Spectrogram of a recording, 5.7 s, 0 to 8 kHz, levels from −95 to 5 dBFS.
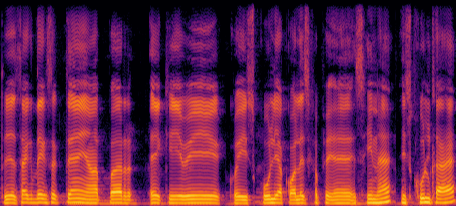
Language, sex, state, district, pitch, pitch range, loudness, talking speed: Hindi, male, Bihar, Begusarai, 140 Hz, 130-150 Hz, -12 LUFS, 210 wpm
